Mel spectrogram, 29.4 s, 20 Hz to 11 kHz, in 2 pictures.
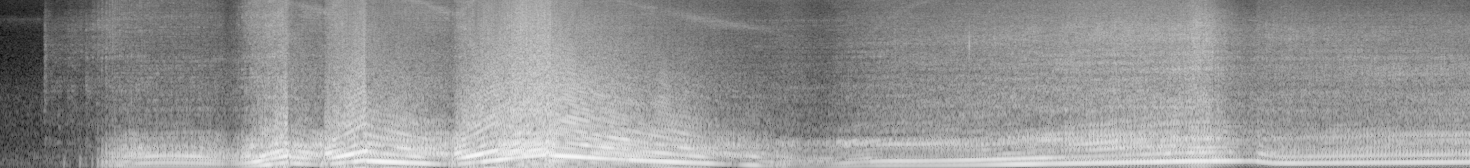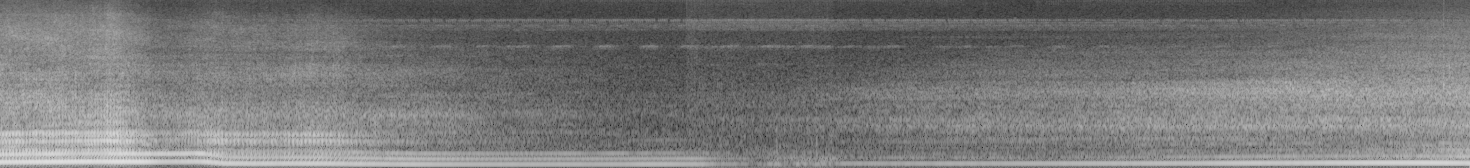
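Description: Volvo S40 T5's turbocharged five-cylinder engine, warmed up, through a catless 3-inch downpipe, Magnaflow resonator and deleted muffler. It revs up and back down several times in quick succession, then pulls away with the pitch climbing and dropping at two gear changes. It then holds a steady note that fades and grows louder again near the end as the car comes back toward the listener.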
